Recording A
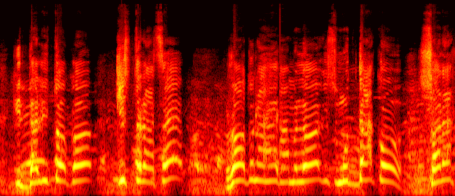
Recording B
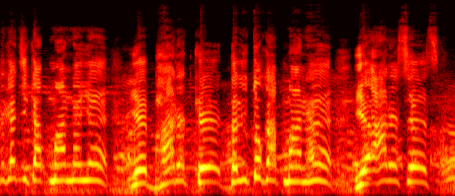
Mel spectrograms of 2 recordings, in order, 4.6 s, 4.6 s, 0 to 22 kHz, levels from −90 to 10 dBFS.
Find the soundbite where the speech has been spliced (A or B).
A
